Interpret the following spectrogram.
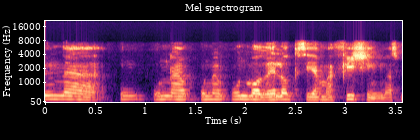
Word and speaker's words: phishing: hay un modelo que se llama phishing, más o menos. No, tal vez lo estoy pronunciando mal, No, está pero perfecto, es phishing.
